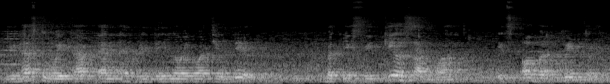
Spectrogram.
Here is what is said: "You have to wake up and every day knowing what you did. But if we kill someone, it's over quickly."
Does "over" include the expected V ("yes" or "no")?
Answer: no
